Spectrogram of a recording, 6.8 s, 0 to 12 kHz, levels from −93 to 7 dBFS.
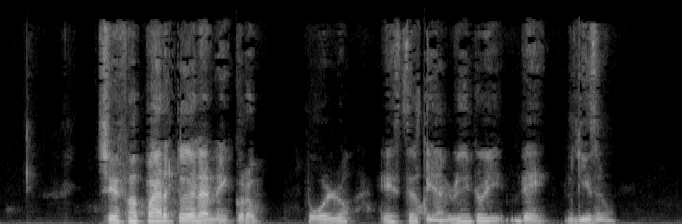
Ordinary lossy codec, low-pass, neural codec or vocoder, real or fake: AAC, 32 kbps; 10.8 kHz; codec, 24 kHz, 1 kbps, SNAC; fake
